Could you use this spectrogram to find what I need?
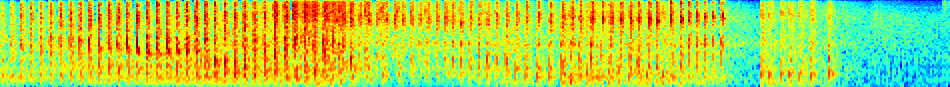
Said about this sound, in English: Half a world away in Camden, South Carolina, American workers are attaching the seal on a refrigerator door. This is the American factory of Haier, a Chinese company that's probably the closest China gets to a known international brand.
